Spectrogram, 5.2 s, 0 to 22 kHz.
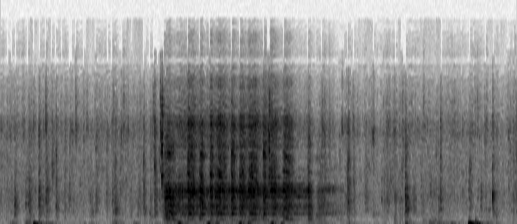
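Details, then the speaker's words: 1989 Yamaha Moto4 350 single-cylinder ATV with a brand-new carburetor, choke on and fuel reaching the carb: the starter spins it in a steady, uneven churn but it never fires; owner suspects a large vacuum leak. "so i put the cap on cranked it and it pulled fuel right up into the carb so why won't it fire is there just a great big vacuum leak somewhere that i missed"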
